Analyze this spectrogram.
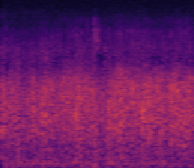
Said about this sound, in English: Now, we're going to give the Lord a hand clap together. Before I let you become seated.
